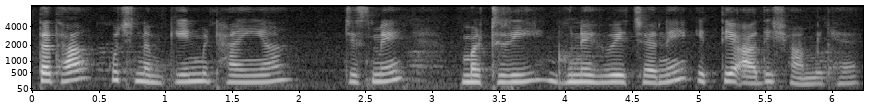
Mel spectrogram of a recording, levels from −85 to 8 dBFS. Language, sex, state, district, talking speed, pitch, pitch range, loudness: Hindi, female, Haryana, Jhajjar, 115 wpm, 230 Hz, 215-245 Hz, -21 LUFS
